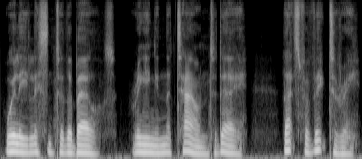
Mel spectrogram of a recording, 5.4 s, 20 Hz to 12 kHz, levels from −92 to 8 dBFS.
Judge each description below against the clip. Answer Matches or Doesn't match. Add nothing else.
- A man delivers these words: Matches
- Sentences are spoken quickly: Doesn't match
